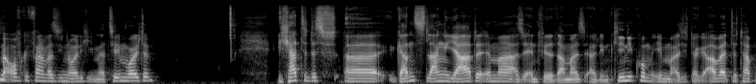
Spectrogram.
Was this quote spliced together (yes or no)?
no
